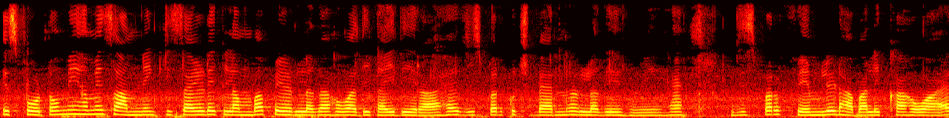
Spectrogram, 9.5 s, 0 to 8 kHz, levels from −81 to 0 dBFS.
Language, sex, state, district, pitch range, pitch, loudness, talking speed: Hindi, female, Uttar Pradesh, Shamli, 210-240 Hz, 225 Hz, -16 LUFS, 190 wpm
